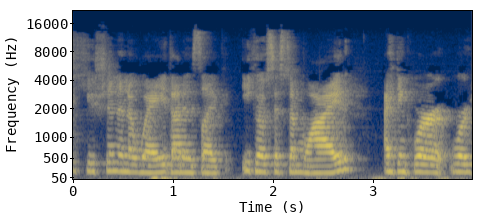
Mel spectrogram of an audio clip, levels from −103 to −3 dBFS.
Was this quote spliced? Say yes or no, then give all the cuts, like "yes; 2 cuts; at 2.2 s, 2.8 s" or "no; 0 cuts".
no; 0 cuts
